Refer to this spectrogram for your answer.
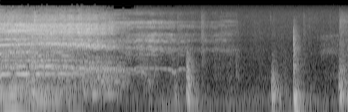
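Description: A horse lets out a loud, drawn-out whinny that trails off after about two seconds, followed by a few sharp, scattered hoof clops.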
